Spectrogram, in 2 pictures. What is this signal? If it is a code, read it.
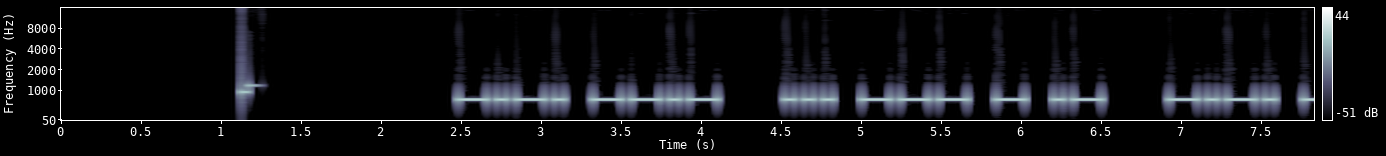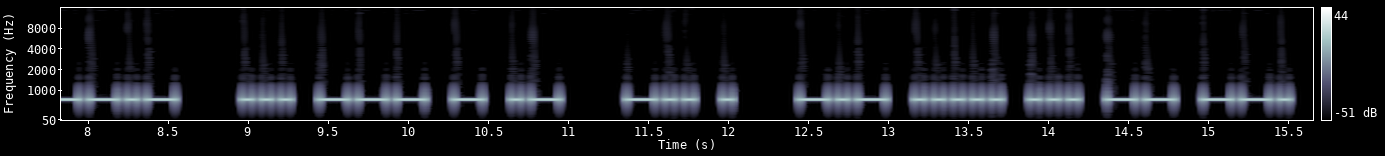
Morse code, heard as a keyed tone, about 20 wpm, 700 Hz. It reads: CQ SOTA CQ SOTA DE K5SMG
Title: SOTA QSO Practice 20wpm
